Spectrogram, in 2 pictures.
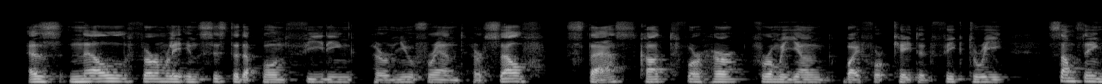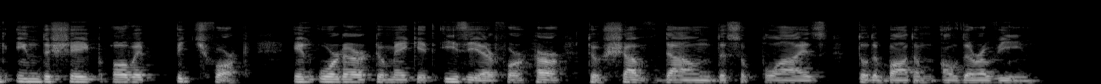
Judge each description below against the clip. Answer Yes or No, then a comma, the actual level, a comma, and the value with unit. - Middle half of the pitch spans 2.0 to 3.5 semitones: Yes, average, 2.8 semitones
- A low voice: Yes, low, 115 Hz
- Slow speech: Yes, slow, 125 wpm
